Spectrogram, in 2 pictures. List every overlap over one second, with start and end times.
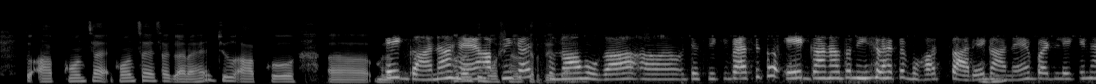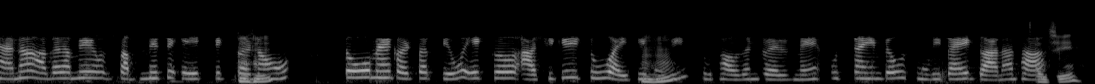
4.5-5.8

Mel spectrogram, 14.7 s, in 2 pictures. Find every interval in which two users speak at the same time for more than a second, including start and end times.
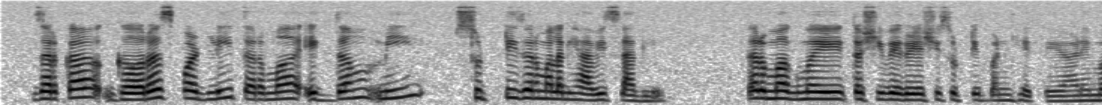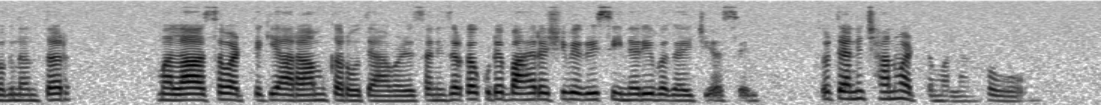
none

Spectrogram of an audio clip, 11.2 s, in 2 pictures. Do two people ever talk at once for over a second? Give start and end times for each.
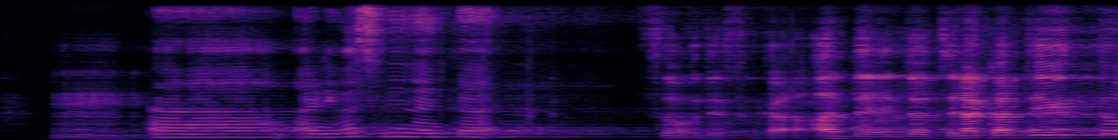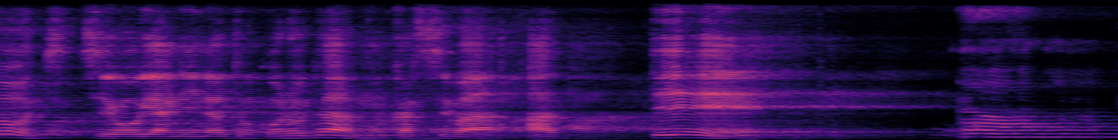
none

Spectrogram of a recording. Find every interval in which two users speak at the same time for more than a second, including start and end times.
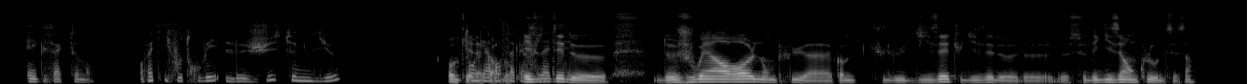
4.5-5.8

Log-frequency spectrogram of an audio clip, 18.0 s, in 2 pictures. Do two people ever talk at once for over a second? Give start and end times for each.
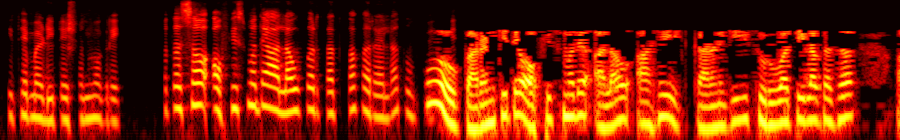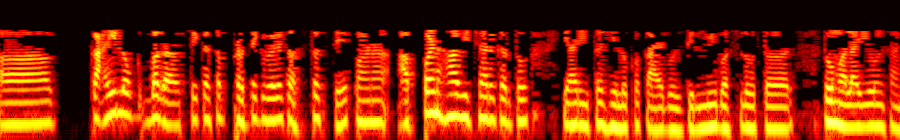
none

